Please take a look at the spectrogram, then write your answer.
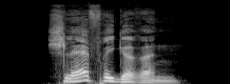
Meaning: inflection of schläfrig: 1. strong genitive masculine/neuter singular comparative degree 2. weak/mixed genitive/dative all-gender singular comparative degree
- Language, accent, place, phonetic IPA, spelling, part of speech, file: German, Germany, Berlin, [ˈʃlɛːfʁɪɡəʁən], schläfrigeren, adjective, De-schläfrigeren.ogg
